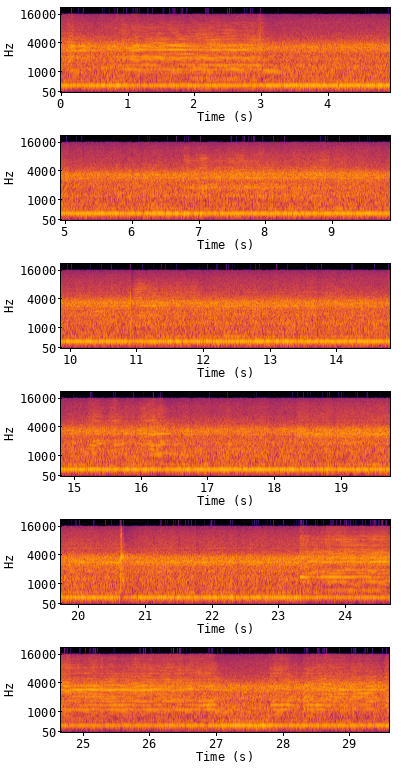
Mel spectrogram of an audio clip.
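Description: Table saw running steadily with a strong hum, its blade cutting a shallow groove across a wooden chair-seat blank as it is pushed over a jig, scooping out the seat's saddle.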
